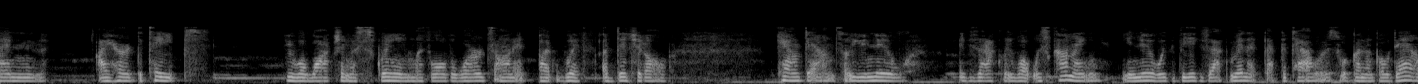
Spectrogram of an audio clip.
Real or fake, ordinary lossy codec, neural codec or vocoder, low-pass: fake; MP3, 24 kbps; codec, 16 kHz, 4 kbps, FreqCodec, smaller model; 7.2 kHz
